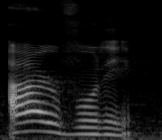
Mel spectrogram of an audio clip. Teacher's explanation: A sílaba ar, que é a primeira ali no caso desta palavra, e a antepenúltima é a mais forte, é acentuada. Então, nós podemos dizer que é uma palavra proparoxítona e é acentuada, assim como todas as outras proparoxítonas.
